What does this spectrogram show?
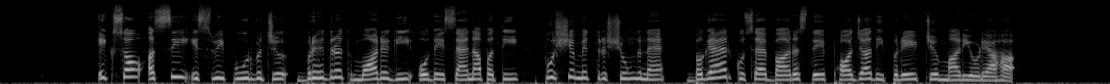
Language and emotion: Dogri, neutral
